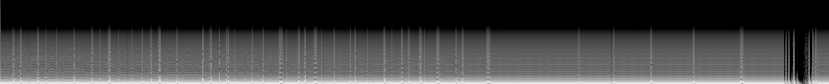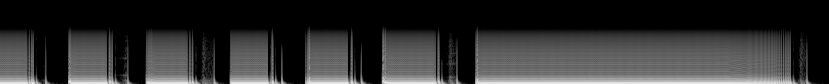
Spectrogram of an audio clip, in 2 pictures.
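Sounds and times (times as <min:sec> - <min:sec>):
bass through octave pedal with square fuzz effect: 0:00.0 - 0:16.5.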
